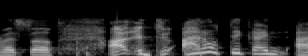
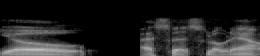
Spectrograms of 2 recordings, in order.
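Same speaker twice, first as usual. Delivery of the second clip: very low, heavy, deep, drawn-out bass voice; 9 semitones lower than usual. Acting out a warning, deep voice. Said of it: "This one's got like a deep voice".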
